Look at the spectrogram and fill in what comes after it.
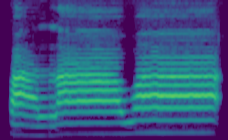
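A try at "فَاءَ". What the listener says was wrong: Bukan lam tapi alif. Pa'a.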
